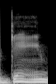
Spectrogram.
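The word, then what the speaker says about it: Gein: murderer and grave robber Edg or Gain we pronounce G E I N pronounced different ways.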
